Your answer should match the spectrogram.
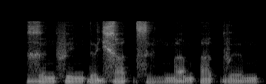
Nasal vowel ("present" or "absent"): absent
